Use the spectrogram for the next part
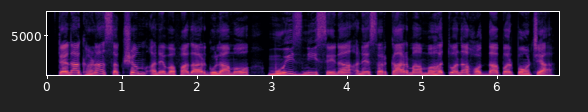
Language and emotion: Gujarati, neutral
